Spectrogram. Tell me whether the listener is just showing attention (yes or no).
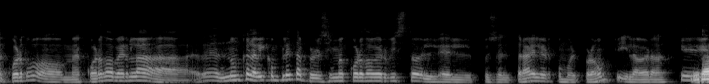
no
